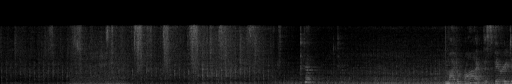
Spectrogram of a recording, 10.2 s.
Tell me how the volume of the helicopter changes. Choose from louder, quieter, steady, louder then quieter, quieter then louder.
louder.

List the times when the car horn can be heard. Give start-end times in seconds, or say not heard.
1.4-2.6, 6.0-6.9.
